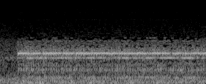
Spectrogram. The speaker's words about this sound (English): And then the phone rang. I let it ring.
